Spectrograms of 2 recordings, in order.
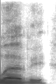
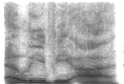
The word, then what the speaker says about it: Levy: Use promo code Levy, which is my last name, not like Natan Levy. It's spelled like Levi Jeans, Levi.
